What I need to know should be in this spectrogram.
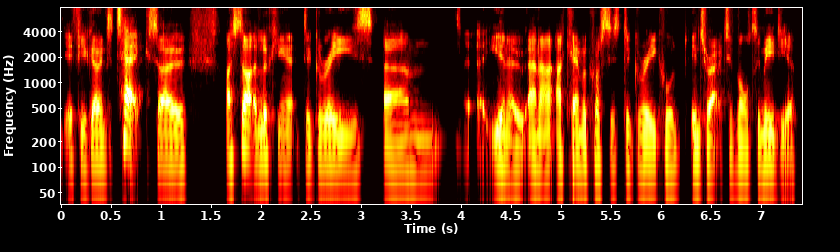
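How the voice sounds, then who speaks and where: A man with a Home Counties accent from the south of England talks in a low, closely recorded voice with very little room sound. He is chatty and informal, wandering through his answers like a relaxed podcast guest. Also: no echo, studio quality. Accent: southern English, Home Counties. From Surrey, southern England. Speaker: podcast guest, tech and audio entrepreneur. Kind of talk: casual interview chat.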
